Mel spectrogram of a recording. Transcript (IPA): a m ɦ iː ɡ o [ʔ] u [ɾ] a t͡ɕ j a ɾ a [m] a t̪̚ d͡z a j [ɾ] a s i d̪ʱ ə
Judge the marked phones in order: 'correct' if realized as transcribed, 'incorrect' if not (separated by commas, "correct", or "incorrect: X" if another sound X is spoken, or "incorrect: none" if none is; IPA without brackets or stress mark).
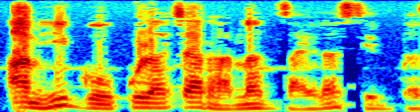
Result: incorrect: k, incorrect: ɭ, incorrect: n, incorrect: l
